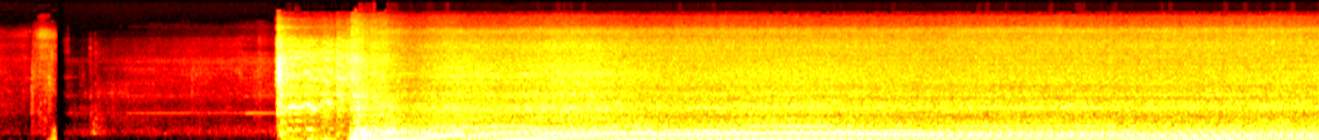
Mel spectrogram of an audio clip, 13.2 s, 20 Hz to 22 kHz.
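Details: 5.3 V8 with Texas Speed 224r cam, untuned, first run in the truck: cranks, catches and settles into a deep, even, slightly lumpy idle with no knocking, clanking or clatter; sound, healthy engine.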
